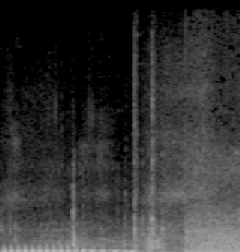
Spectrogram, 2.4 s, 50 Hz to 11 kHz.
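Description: A Yamaha NMAX V2 motor scooter engine idles with a fast, regular putter of low pulses, then revs up into a steadier, louder drone close by.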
